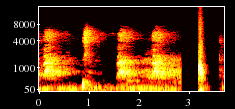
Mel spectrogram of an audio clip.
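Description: animal, several dogs barking

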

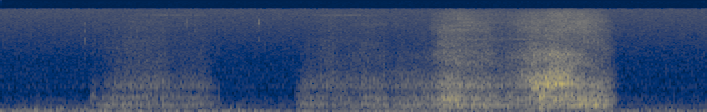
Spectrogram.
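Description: household object, bottle being opened

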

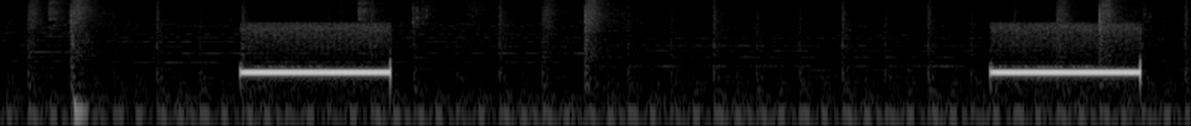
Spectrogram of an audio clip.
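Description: signal or alarm, phone call ringing tone

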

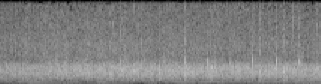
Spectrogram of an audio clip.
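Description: crowd, audience applauding

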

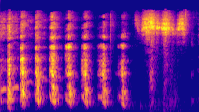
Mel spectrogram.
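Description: bird, rooster crowing

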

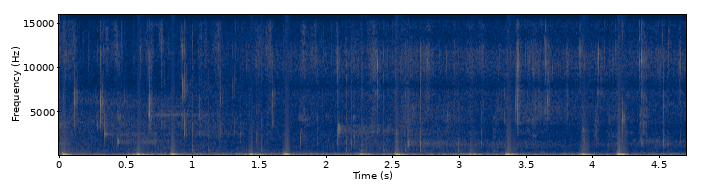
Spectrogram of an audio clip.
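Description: sound effect, heartbeat sound effect

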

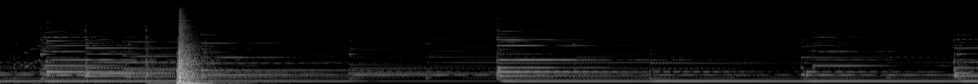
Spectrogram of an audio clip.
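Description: household object, door closing shut

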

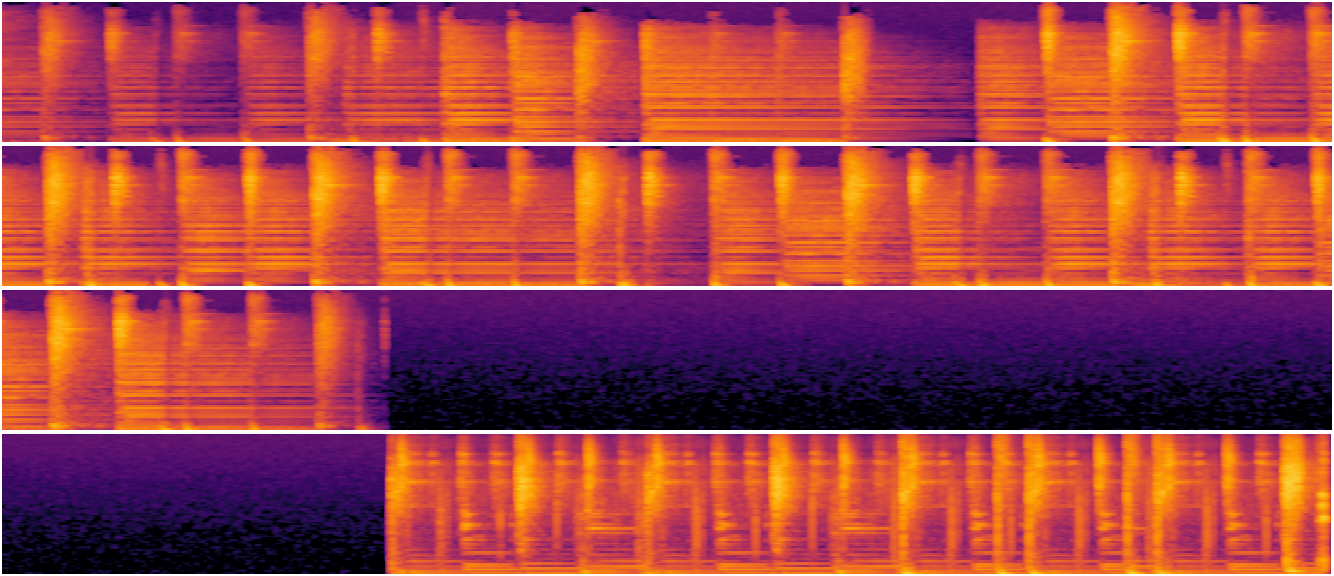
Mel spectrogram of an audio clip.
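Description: song intro music playing

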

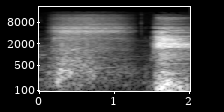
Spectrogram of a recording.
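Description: human body sound, deep breath in and

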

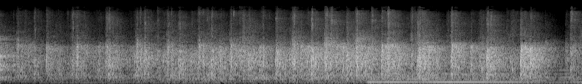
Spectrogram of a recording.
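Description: crowd, audience applauding loudly

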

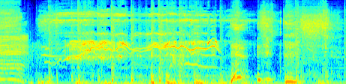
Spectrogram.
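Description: animal, sheep bleating

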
